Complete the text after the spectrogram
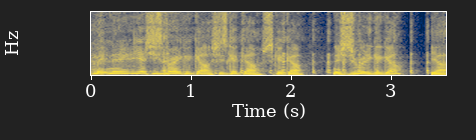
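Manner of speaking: Chelsea reality-show style chatter. Showing how it sounded on Made in Chelsea: imitating someone on Made in Chelsea. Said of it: "And then on Made in Chelsea, it'd be like".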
